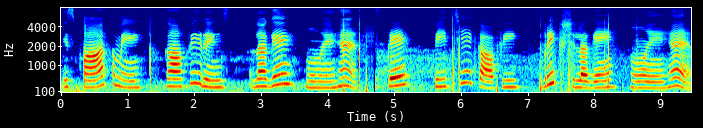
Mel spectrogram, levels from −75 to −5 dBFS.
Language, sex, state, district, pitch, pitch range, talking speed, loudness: Hindi, male, Punjab, Fazilka, 250 Hz, 225-285 Hz, 100 wpm, -16 LUFS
